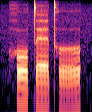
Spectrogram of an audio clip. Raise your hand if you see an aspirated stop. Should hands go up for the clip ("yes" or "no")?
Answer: yes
